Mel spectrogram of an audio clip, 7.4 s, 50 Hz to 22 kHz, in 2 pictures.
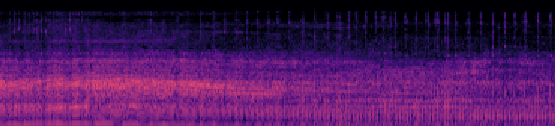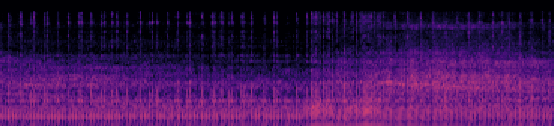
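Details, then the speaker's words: Echo GT200R string trimmer two-stroke just restrung, running on new VP Racing fuel after slow start: steady buzz, speed sagging slightly under the line then recovering; smooth, even running, healthy, strings stayed in. "and that was a success that is the first time the strings actually never shot out i am quite happy this thing is a trooper runs great it did take a bit to fire up"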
